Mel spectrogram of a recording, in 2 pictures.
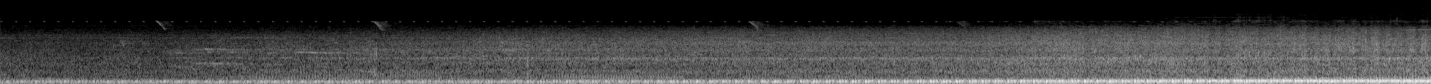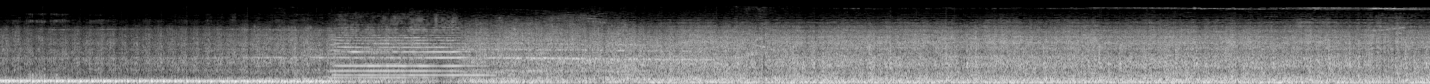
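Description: A GE diesel-electric locomotive approaching, its engine drone growing steadily louder, sounds its horn once for about a second and a half. Then the train passes close by with loud, steady wheel-on-rail noise.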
